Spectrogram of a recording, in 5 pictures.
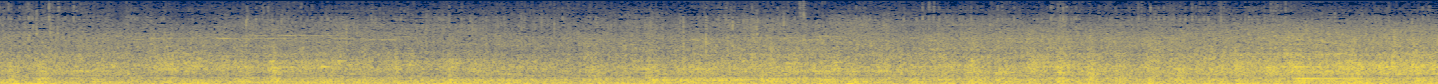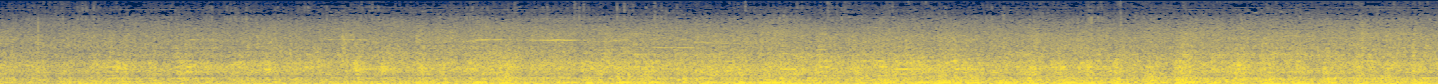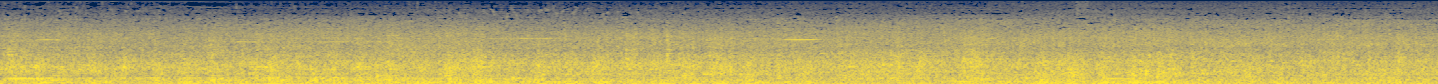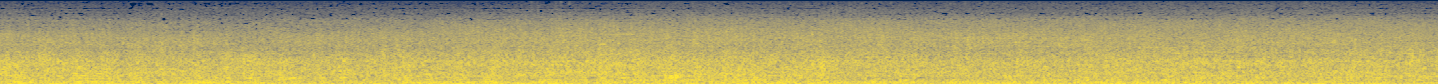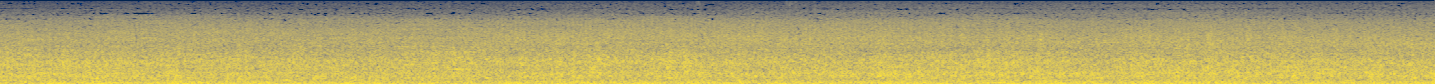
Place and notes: Following the process from stone to pebbles to sand alongside the Marecchia river. What is crushed by a huge lithoclast in the first place is fine grain at last.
